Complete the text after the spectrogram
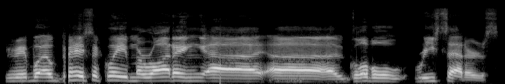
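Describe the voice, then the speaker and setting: A man asks a question on a live audio chat in a joking, hesitant way, with many fillers. He speaks slowly in a smooth, fairly high voice. The sound is dry. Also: steady tone, no room sound, highs cut off. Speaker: audience member asking a question.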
